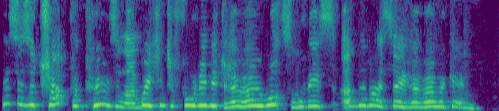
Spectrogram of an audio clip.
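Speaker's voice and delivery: squeaky little voice, very high and loud. Reading a story aloud, voicing Piglet's reply: Piglet, very quick and squeaky. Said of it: "he said very quickly and squeakily".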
